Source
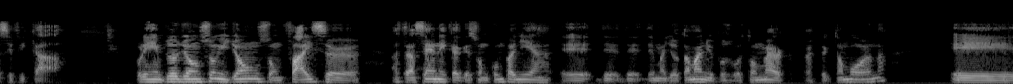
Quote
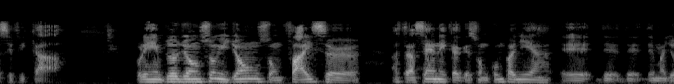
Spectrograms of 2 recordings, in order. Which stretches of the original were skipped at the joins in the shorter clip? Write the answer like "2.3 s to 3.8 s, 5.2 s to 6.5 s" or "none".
none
